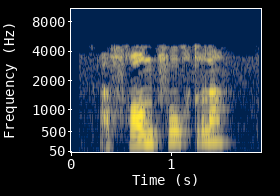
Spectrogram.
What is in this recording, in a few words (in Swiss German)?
"frankfurterle", alsace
